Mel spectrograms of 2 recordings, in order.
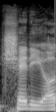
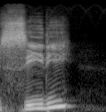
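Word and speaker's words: Cedi: Okay, it's obviously Chetty Osman or Jetty Osman, but I'm just taking the piss of people who mispronounce names, and someone told me that they had someone who legitimately would call him CD, which is obviously CD, compact disc.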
